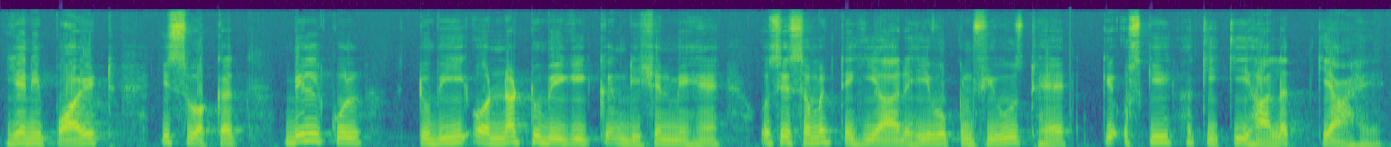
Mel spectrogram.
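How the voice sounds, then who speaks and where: A man giving a literature lecture, reading English verse lines slowly and explaining each one in Hindi-Urdu. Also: medium pitch, mellow. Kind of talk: recorded lecture.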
